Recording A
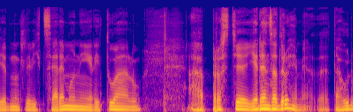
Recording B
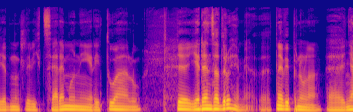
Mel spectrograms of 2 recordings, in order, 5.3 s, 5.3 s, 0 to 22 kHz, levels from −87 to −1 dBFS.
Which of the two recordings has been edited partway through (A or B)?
B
